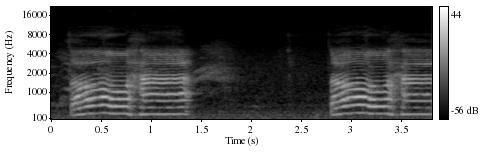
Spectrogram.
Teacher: Toha jadi to 2 harkat, ha juga 2 harkat. 2 tambah 2 4.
